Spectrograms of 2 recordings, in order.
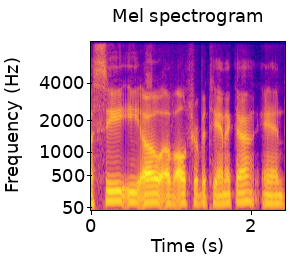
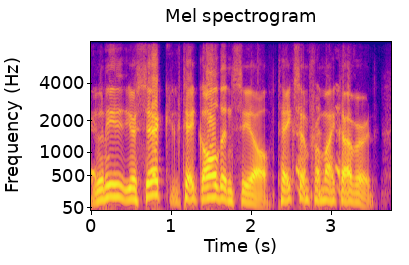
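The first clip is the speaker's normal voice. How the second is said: put-on Boston accent, pitched up higher; 5 semitones higher than usual. Imitating mom again telling her sick son to take Golden Seal: imitating mom, Boston accent. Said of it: "she's from Boston, so it would be more like".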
